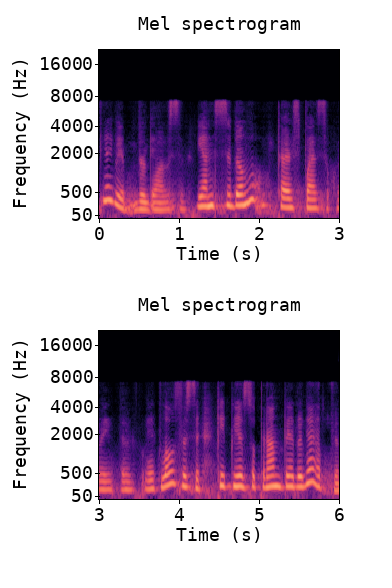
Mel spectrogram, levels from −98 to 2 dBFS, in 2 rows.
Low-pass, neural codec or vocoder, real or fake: 7.2 kHz; codec, 16 kHz, 0.5 kbps, FreqCodec, larger model; fake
